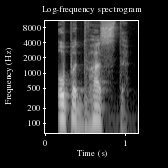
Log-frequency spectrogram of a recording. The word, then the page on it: उपध्वस्त: Hindi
